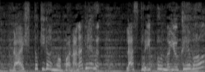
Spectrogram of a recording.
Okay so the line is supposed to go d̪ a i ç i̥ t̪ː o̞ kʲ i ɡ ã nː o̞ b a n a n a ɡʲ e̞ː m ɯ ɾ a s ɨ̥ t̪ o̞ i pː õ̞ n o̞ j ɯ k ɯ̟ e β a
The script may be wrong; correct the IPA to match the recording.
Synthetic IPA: d̪ a i ç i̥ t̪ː o̞ kʲ i ɡ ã nː o̞ b a n a n a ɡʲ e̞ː m ɯ ɾ a s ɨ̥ t̪ o̞ i pː õ̞ nː o̞ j ɯ k ɯ̟ e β a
